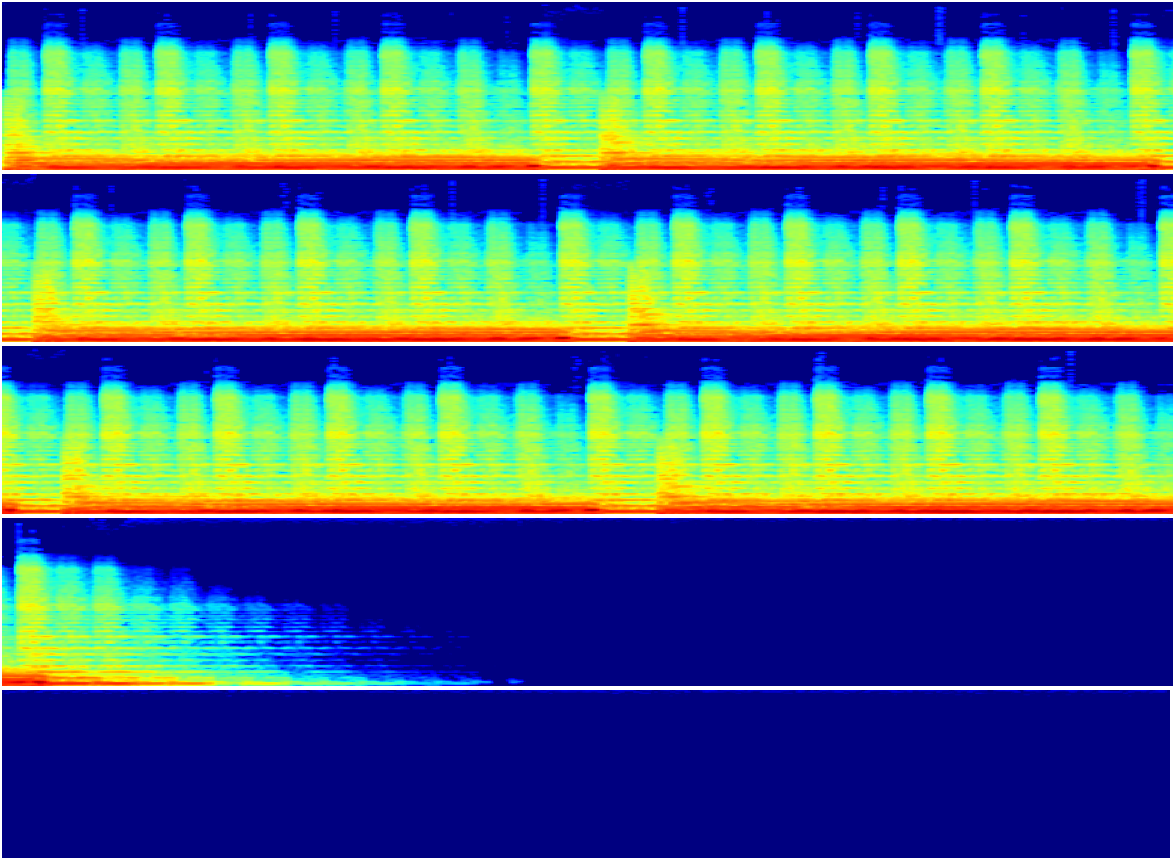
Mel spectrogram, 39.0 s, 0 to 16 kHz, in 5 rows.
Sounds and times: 0.0s Bass 25.1s

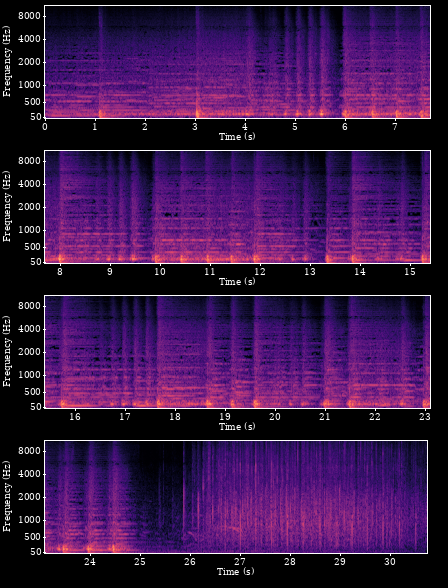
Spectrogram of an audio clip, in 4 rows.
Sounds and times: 0.0s French National Anthem performed by the Official French Republic Marching Band 30.7s
24.8s voices of people watching 30.7s
25.3s enthusiastic applauses 30.7s

